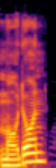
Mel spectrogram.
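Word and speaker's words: 矛盾: The Chinese word for contradiction, pronounced something like modon, is composed of the characters spear and shield.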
